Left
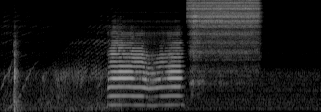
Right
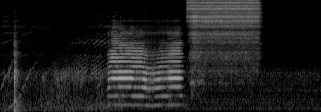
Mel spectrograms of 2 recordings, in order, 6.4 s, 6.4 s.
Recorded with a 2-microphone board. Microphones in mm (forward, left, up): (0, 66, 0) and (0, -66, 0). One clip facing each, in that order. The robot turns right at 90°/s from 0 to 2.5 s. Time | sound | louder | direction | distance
0.3 | a drawer | even | 70° left (ahead or behind) | 1.4 m
2.1 | a trumpet | even | 155° left | 0.6 m
3.7 | a hiss | left 2 dB | 10° left (ahead or behind) | 0.7 m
